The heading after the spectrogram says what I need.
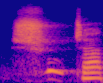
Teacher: Masalan, olaylik u, bu, shu, o'sha olmoshlariga ga jo'nalish, da o'rinpayt, dan chiqish, day o'xshatish qo'shimchasi cha qo'shimchalari qo'shilganda, demak, asos bilan qo'shimcha qo'shilgandan keyin asosdan keyin bitta n tovushi orttiriladi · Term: tovush orttirilishi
